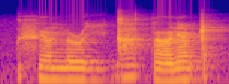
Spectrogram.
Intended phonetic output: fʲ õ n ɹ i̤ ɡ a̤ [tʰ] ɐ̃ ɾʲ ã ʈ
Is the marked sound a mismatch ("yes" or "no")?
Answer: yes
